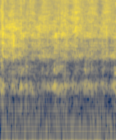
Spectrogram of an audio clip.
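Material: Nothing is struck.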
